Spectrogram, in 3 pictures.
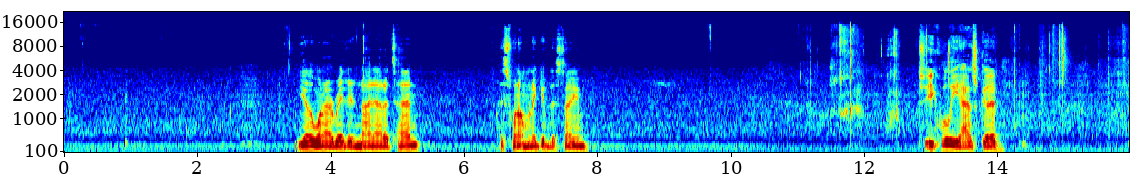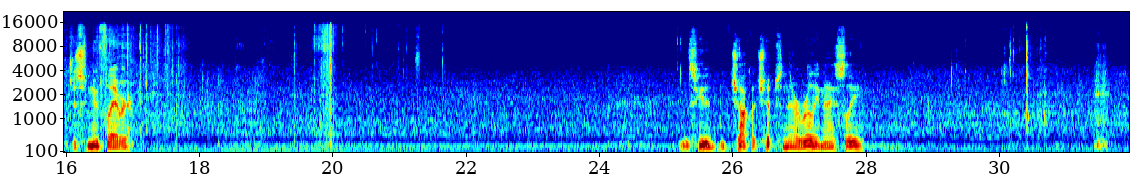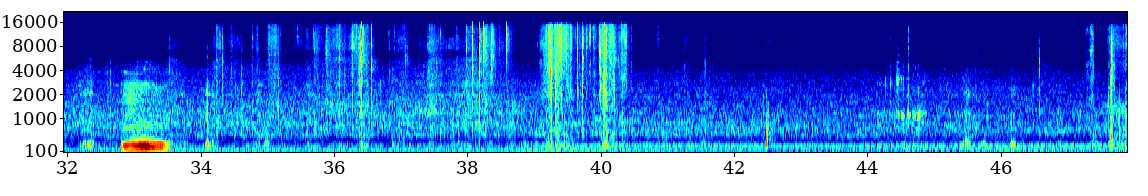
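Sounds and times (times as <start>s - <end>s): freeze-dried food crackling: 11.0s - 21.8s, 33.5s - 41.7s, 47.3s - 47.9s
packet crinkle: 13.2s - 21.7s, 34.1s - 40.9s, 47.3s - 47.9s.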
